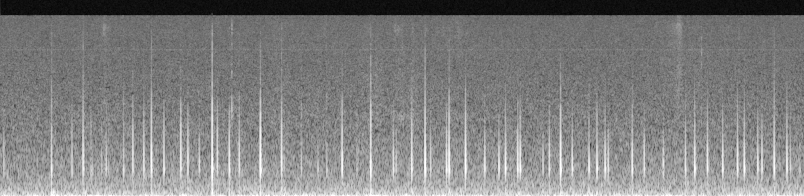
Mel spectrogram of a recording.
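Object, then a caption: Silicone nail art mat. Long acrylic nail tips tap quickly with both hands on a flat, thin, solid pink silicone nail art mat. The result is a fast, irregular stream of short, dry clicks with very little ring, over a steady low rumble.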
